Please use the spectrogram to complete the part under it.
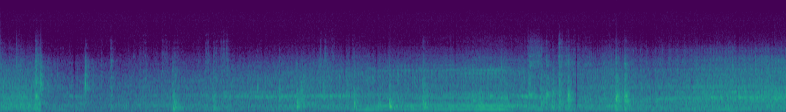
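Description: A heavy lorry engine rumbles steadily nearby.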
